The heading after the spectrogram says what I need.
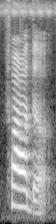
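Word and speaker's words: father: एक चीज़ मैं आपको बताना चाहूँगी कि आरपी प्रोनाउंसिएशन में लास्ट में जो आर आता है उसको प्रोनाउंस नहीं करते हैं, इसीलिए हम फादर को फादर मदर ऐसे प्रोनाउंस ना करके फादर मदर इस प्रकार से प्रोनाउंस करते हैं.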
